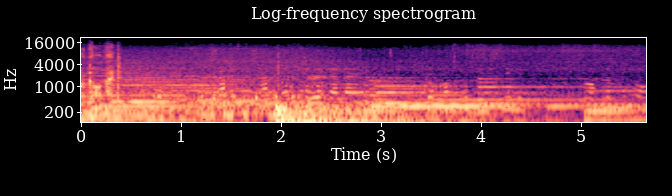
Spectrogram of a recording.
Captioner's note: speaks foreign language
